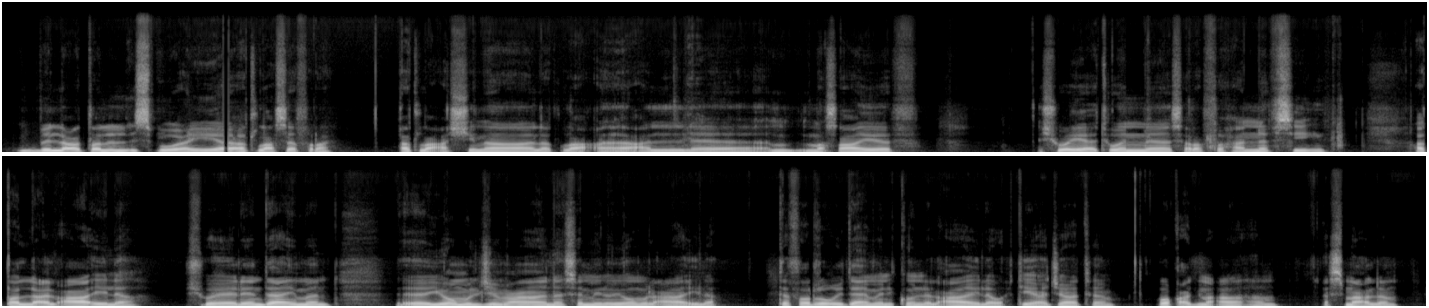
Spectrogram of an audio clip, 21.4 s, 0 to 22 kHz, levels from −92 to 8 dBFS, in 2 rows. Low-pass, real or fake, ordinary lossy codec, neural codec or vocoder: 19.8 kHz; fake; none; vocoder, 44.1 kHz, 128 mel bands every 256 samples, BigVGAN v2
